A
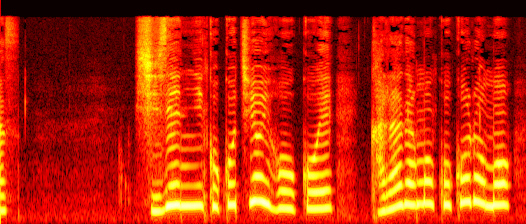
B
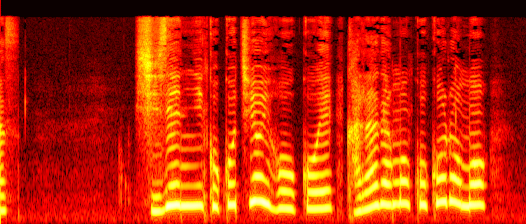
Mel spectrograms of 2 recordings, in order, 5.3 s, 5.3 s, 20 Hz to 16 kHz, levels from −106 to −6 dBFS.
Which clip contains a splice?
B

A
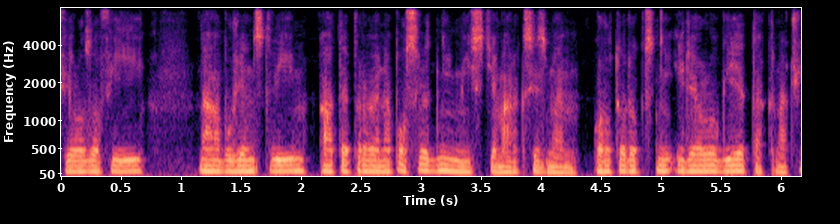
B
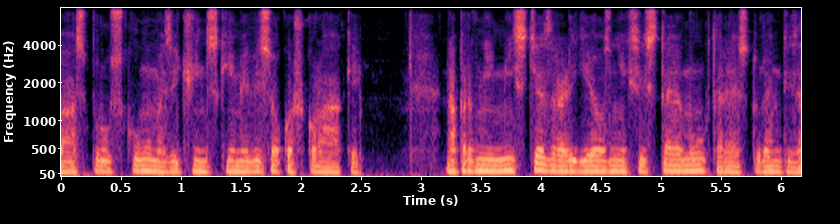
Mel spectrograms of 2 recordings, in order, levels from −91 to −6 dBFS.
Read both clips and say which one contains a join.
A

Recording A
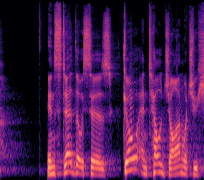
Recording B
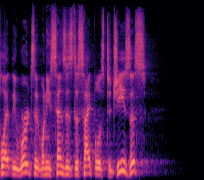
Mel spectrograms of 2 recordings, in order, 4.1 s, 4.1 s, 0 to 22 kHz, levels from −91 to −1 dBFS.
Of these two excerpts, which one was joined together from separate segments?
A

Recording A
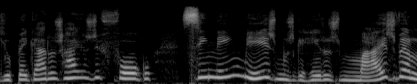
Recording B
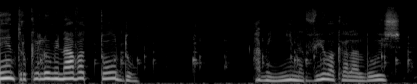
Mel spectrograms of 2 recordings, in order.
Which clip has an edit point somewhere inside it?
B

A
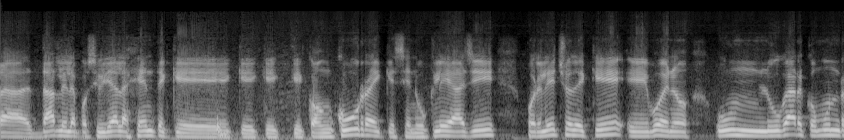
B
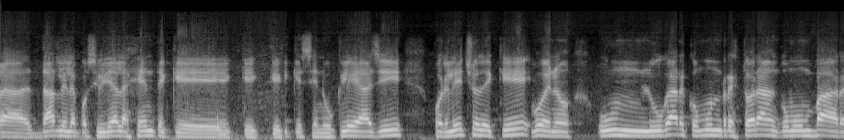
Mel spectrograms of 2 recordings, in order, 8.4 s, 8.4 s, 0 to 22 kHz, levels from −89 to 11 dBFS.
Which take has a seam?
B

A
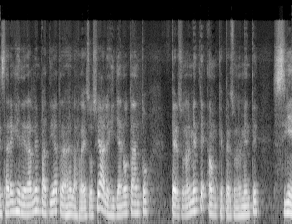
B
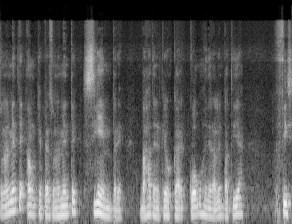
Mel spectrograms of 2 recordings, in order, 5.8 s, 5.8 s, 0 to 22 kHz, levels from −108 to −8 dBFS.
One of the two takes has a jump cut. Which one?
B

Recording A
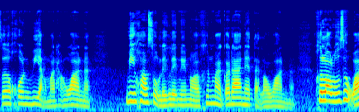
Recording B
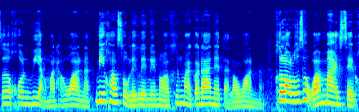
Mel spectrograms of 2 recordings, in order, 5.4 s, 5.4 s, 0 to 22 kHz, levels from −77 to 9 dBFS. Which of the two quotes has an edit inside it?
B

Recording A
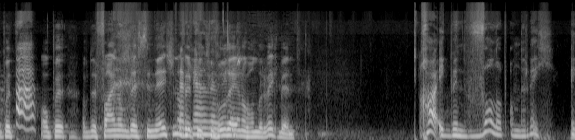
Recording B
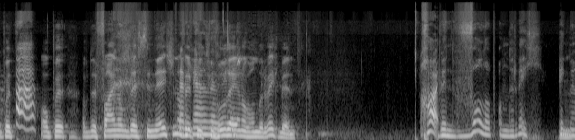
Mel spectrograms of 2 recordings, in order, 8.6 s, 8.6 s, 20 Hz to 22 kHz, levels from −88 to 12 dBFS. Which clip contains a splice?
B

